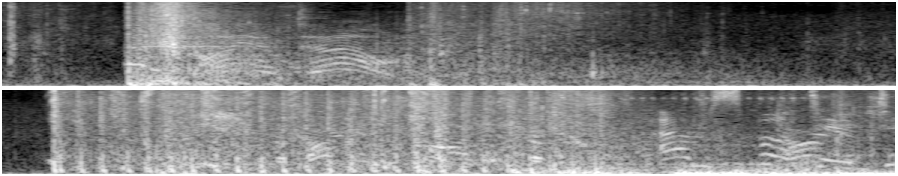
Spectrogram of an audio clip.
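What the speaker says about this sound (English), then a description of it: "I'm spotted. Taking fire." Rapid automatic gunfire in the battle royale video game Apex Legends, loud bursts cutting in sharply, a short exchange followed by a longer sustained volley of rattling shots layered over game effects.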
